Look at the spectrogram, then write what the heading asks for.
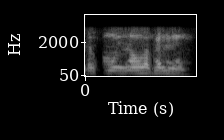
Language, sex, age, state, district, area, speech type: Bengali, male, 45-60, West Bengal, Darjeeling, rural, conversation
